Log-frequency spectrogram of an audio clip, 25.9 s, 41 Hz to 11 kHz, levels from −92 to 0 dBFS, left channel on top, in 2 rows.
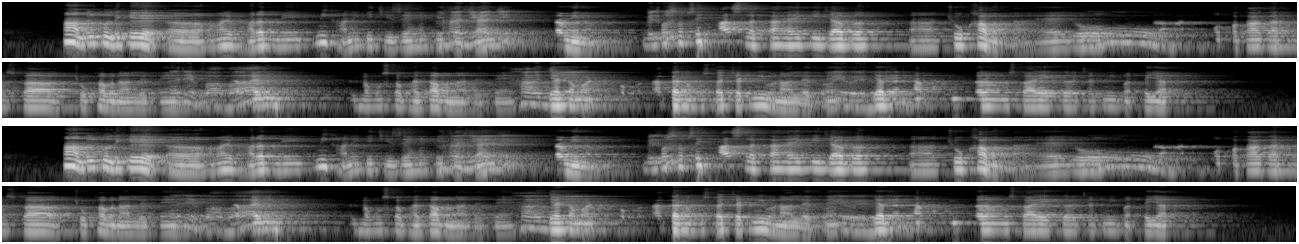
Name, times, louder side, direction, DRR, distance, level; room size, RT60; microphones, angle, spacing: voice 1, 0.6-4.9 5.5-6.0 6.6-8.6 9.1-11.0 11.5-11.8 12.3-14.8 15.3-15.7 16.4-18.1 18.4-18.9 19.5-21.3 21.7-22.2 22.4-24.6, equal, ahead, 4 dB, 0.4 m, -27 dB
voice 2, 4.3-5.1 6.4-6.8 10.8-11.7 14.6-15.6 18.0-18.8 21.1-22.0, left 2 dB, 40° left, 2 dB, 1.4 m, -35 dB
16.0 x 10.0 x 4.9 m, 1.4 s
head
